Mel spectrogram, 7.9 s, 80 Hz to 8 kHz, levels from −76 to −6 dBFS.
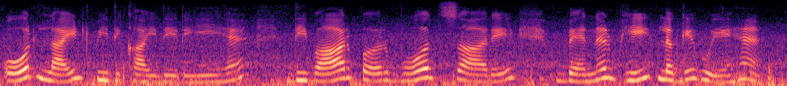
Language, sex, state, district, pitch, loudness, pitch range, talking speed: Hindi, female, Punjab, Pathankot, 215 Hz, -18 LUFS, 200-250 Hz, 120 wpm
